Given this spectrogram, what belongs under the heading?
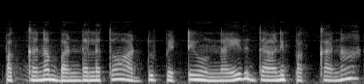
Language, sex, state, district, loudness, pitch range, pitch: Telugu, female, Telangana, Komaram Bheem, -13 LUFS, 190-220 Hz, 195 Hz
